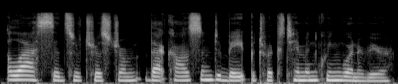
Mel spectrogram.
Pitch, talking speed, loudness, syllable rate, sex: 190 Hz, 195 wpm, -17 LUFS, 5.5 syllables/s, female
